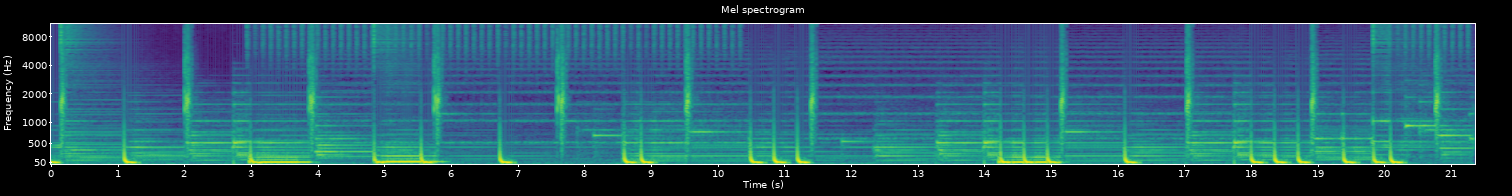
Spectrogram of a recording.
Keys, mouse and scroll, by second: 0.3 middle click, 0.3 click, 0.9 middle click, 0.9-1.6 scroll down 2, 1.2 middle click, 1.9 click, 2.3 middle click, 2.3 click, 4.2 click, 4.3 middle click, 4.6 click, 5.8 alt+middle click, 6.2 click, 6.6 click, 8.4 alt+middle click, 9.1 middle click, 9.2 middle click, 9.2 scroll down 1, 9.6 alt+middle click, 10.0 click, 10.9 click, 12.6 alt+w, 13.3 alt+middle click, 15.6 click, 16.0 alt+middle click, 18.8 click.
